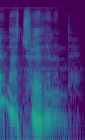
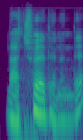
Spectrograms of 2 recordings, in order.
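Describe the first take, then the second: First: 낮춰야 said much softer, voice brought right down; quiet, self-correcting repeat; lowered voice. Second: Said in the usual way. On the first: Shown as a demonstration. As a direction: drop the volume as you repeat it.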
